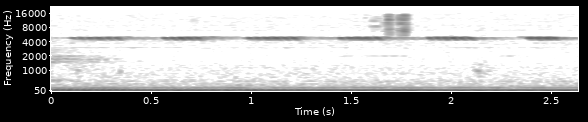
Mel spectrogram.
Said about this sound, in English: It's fun because I'm sure that they can't hear this, but I can hear actual crickets outside. I was going to say there are plenty of crickets outside.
